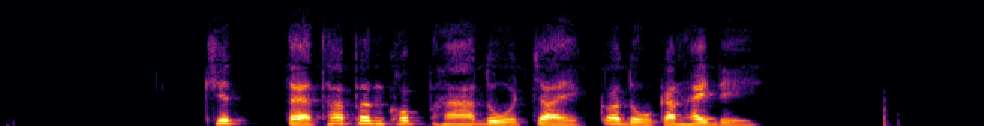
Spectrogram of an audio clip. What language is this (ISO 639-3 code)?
tha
